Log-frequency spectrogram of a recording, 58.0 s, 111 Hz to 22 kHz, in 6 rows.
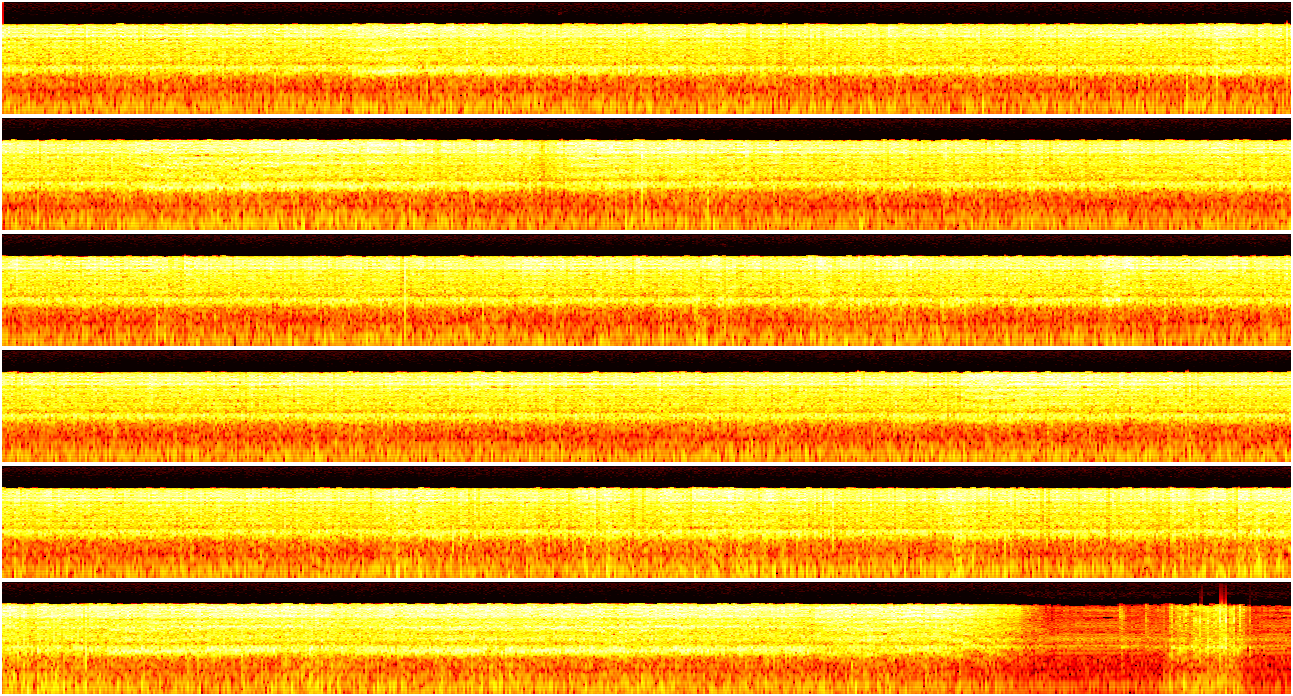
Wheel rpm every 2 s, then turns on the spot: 230, 230, 230, 240, 230, 220, 230, 230, 230, 230, 230, 230, 230, 230, 240, 230, 230, 230, 230, 230, 230, 230, 230, 230, 220, 220, 220, 190, 20.
none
